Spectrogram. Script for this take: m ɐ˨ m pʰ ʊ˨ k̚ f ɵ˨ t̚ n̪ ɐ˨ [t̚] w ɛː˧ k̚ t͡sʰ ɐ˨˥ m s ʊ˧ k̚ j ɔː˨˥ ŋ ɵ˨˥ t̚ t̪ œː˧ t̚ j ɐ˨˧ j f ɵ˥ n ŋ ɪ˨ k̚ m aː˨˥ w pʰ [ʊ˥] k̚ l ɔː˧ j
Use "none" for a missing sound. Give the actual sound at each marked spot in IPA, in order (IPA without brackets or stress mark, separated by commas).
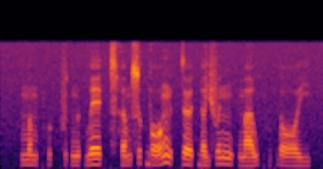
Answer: t̚, ʊ˨˥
